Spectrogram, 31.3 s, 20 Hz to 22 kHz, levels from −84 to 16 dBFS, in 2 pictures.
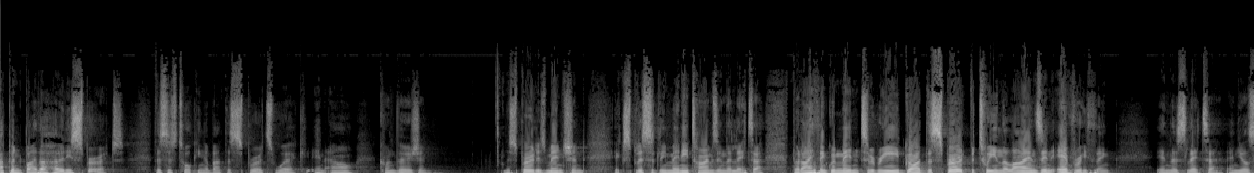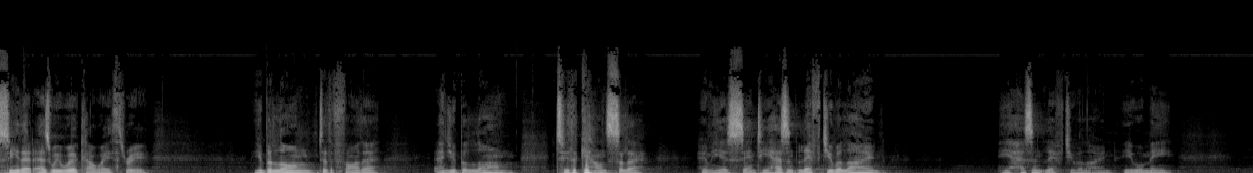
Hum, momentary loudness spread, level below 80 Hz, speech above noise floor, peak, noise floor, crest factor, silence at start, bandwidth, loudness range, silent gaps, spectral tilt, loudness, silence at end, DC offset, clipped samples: none; 18 LU; -44 dBFS; 47 dB; -4 dBFS; -67 dBFS; 18 dB; 0 s; 16 kHz; 13 LU; none; -4.5 dB/octave; -20 LUFS; 1.05 s; under 0.1%; under 0.1%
